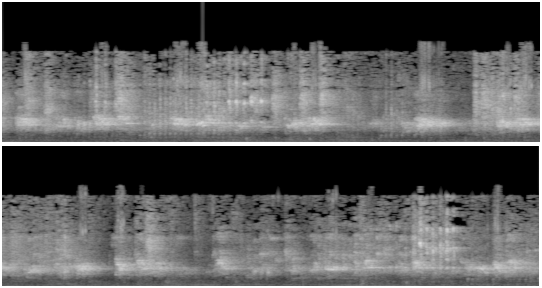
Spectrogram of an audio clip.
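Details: Pet budgerigars chatter nonstop for about ten seconds: dense, scratchy high twittering with repeated squawky bursts and short chirps, broken by brief quieter dips, over a faint low droning hum.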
